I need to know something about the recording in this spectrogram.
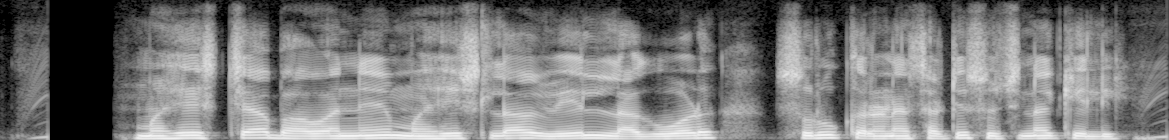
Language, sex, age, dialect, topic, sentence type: Marathi, male, 18-24, Varhadi, agriculture, statement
